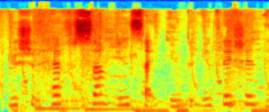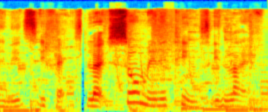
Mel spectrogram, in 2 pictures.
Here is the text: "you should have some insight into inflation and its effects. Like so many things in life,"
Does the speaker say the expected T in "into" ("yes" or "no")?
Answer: yes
